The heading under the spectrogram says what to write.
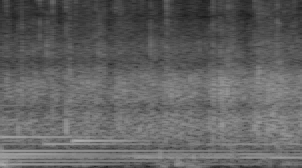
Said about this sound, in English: You give Lord a round of applause. Amazing.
